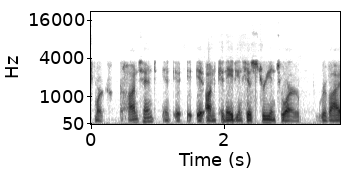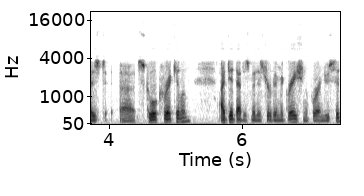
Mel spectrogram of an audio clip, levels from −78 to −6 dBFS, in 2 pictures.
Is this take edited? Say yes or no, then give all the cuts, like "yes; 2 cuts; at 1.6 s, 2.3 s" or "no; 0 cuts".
no; 0 cuts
